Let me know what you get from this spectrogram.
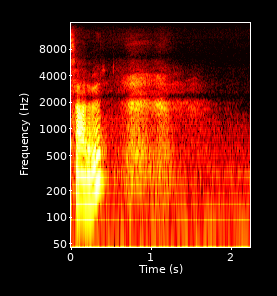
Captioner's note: sighs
